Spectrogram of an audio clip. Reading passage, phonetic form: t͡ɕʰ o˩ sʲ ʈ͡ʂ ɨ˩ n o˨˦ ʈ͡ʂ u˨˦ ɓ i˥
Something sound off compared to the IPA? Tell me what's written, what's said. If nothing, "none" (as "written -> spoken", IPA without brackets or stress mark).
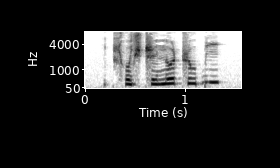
none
